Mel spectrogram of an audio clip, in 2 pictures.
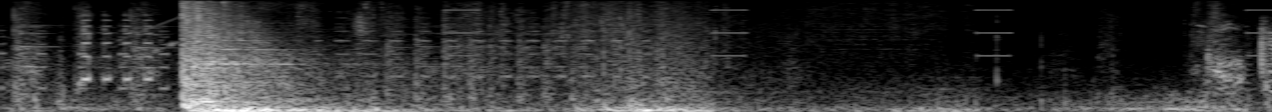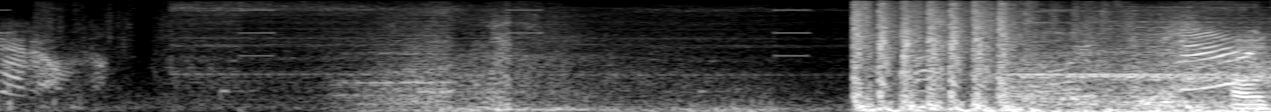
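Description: Gunfire shot through walls in the video game Valorant, loud sharp bursts of rapid fire in several clusters with quieter gaps of game noise between, the final burst the loudest.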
